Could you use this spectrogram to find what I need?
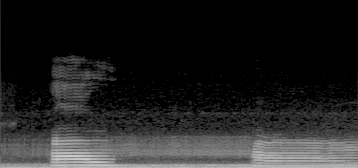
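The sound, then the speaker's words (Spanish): A cat meows twice at night near a guard booth, two clear, high-pitched cries separated by a pause over a low, steady background hum. “Cuando estaban en la caseta se escuchó de nueva cuenta al gato”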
